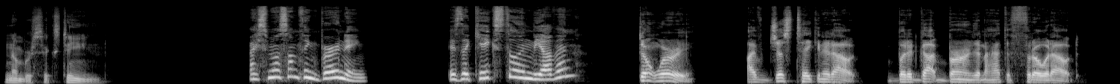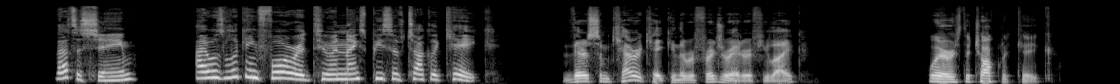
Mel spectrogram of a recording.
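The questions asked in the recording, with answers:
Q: Where is the chocolate cake?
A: It got burned and was thrown out (in the trash).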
